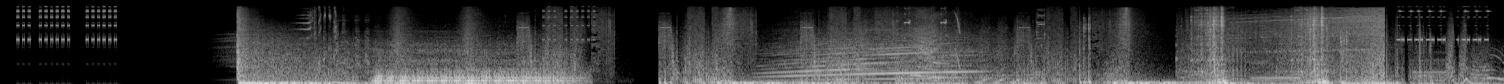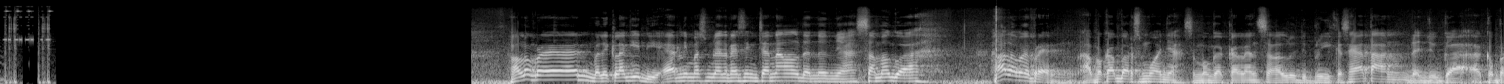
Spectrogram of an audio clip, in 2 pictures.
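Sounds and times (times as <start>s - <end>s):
rapid high-pitched electronic beeps: 0.2s - 1.2s, 5.2s - 6.0s, 7.9s - 10.6s, 13.8s - 15.6s
vehicle engine sounds: 3.7s - 5.9s, 7.5s - 10.7s.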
